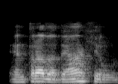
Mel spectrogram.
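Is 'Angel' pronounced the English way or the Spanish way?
Spanish. Angel is stressed on A with a Spanish G. The speaker calls it right. "I must appreciate how you say"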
